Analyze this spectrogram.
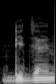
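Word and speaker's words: design: मतलब हस्ताक्षर डी ई एस आई जी एन डिजाइन मतलब नमूने या फिर रचना अब चलते हैं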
